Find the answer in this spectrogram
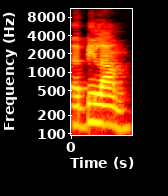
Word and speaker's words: Bilam: Is it Balaam? Balaam? How do you say it in Hebrew? but Bilam.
